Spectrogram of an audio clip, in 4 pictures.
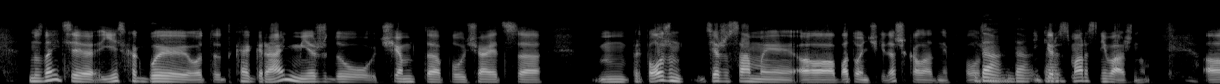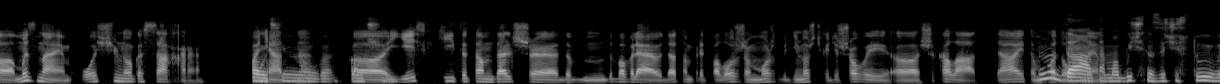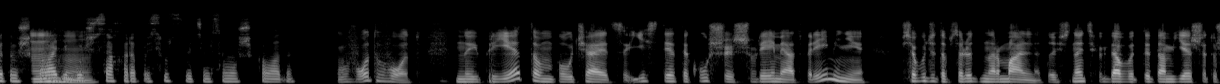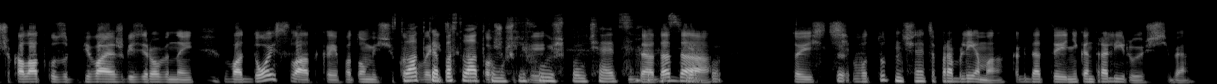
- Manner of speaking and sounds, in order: chuckle; tapping
- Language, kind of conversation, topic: Russian, unstructured, Какие продукты вы считаете наиболее опасными для детей?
